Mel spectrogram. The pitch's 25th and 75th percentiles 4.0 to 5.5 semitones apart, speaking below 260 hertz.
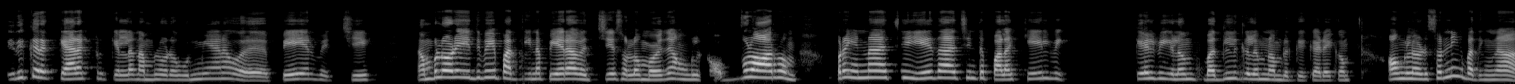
Yes: average, 4.5 semitones; very high, 250 Hz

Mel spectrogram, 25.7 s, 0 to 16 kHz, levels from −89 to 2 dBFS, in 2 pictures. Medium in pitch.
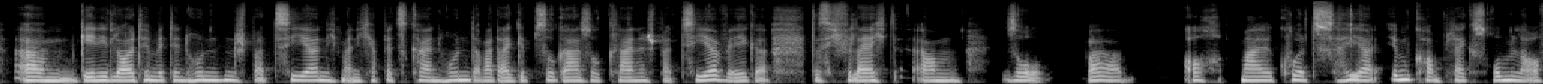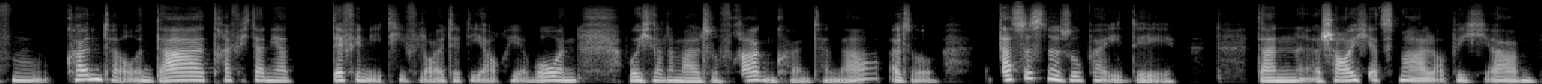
Yes: medium, 165 Hz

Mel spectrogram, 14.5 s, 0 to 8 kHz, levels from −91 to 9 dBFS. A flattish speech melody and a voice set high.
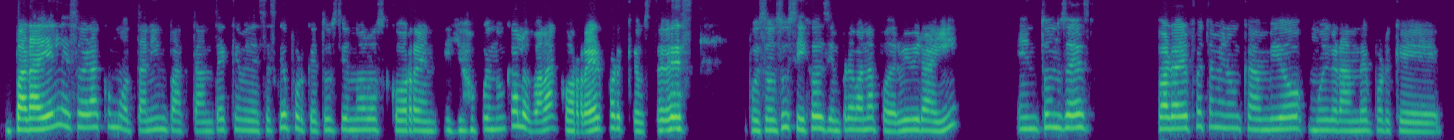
No: average, 3.1 semitones; high, 230 Hz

